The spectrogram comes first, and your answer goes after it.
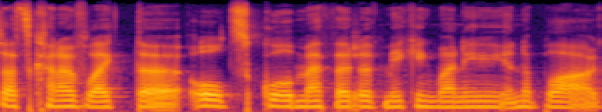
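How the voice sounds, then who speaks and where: A woman with an American accent sounds animated in a very deep, low voice with vocal fry, in a very clean recording with a silent background. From New Jersey, US. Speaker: dermatologist and money coach. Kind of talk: interview conversation. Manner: animated, laughing.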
